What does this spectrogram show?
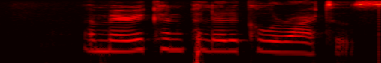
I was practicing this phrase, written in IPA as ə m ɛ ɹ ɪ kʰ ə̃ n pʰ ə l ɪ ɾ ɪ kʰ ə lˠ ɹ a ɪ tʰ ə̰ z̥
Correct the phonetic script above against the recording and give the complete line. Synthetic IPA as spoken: ə m ɛ ɹ ɪ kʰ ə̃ n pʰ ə l ɪ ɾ ɪ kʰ ə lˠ ɹ a ɪ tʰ ə̰ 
